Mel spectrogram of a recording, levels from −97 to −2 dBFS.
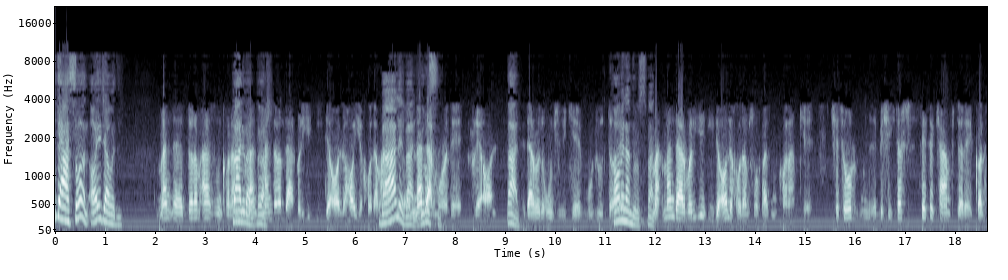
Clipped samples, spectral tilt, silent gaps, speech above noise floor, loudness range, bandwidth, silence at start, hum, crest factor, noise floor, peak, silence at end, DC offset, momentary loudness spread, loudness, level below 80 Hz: under 0.1%; -5.5 dB/octave; none; 30 dB; 6 LU; 9.4 kHz; 0 s; none; 18 dB; -48 dBFS; 0 dBFS; 0 s; under 0.1%; 16 LU; -17 LUFS; -54 dBFS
